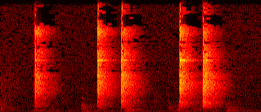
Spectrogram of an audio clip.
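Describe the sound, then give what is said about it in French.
Five faint hammer knocks coming up from the depths ring out in an uneven pattern, mostly in pairs, each blow trailing off in a hollow echo against a low background hum. “C'était le bruit d'un marteau, je n'en ai jamais entendu, dit Gimli.”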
